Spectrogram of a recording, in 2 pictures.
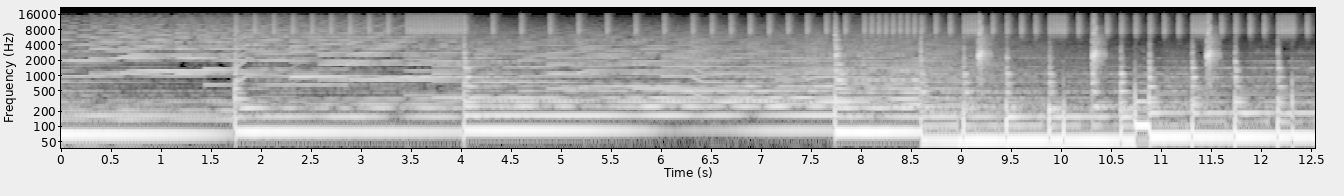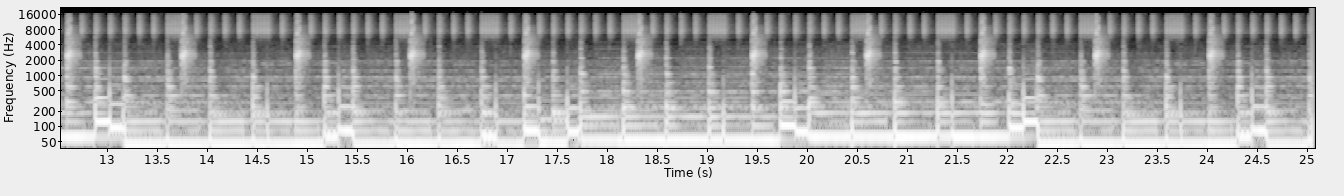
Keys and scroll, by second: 19.6-20.5 typing.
